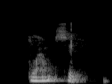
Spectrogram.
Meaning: 1. Moving with a flounce (“a bouncy, exaggerated manner; an act of departing in a dramatic, haughty way that draws attention to oneself”) 2. Calling attention; flashy, showy; also, elaborate; fancy
- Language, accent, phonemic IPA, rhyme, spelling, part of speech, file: English, Southern England, /ˈflaʊnsi/, -aʊnsi, flouncy, adjective, LL-Q1860 (eng)-flouncy.wav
